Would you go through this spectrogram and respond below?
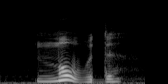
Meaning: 1. courage 2. (often positive) state of mind
- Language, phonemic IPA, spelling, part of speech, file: Swedish, /muːd/, mod, noun, Sv-mod.ogg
